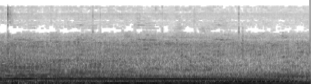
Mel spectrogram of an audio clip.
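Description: Single-engine propeller aircraft's engine droning steadily during an aerobatic display, a level hum over a low rumble.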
